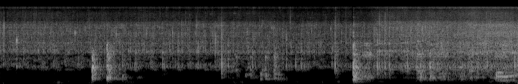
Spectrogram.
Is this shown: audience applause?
no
